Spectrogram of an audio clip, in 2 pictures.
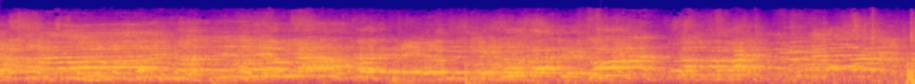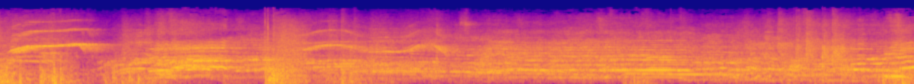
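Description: A crowd cheers and chants loudly in a large echoing hall.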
